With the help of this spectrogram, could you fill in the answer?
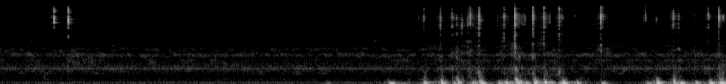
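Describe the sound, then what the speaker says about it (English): Rapid clicks of keys being typed on a computer keyboard, starting after a quiet pause with a couple of isolated taps, then a dense, irregular burst of keystrokes close by, with no talk over it. "we're going to type that in our system and see"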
